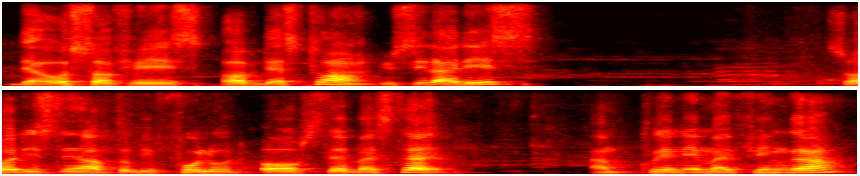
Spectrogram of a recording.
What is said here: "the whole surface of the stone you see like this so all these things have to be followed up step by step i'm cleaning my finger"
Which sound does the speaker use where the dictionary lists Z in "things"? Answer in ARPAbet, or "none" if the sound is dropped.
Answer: none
